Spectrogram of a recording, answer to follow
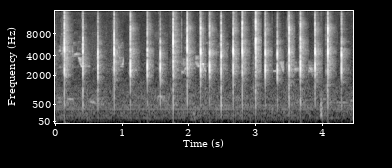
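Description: Kitchen shears snipping apart the links of a string of homemade hot dogs. It is a fast, even run of sharp blade clicks, about four or five a second.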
